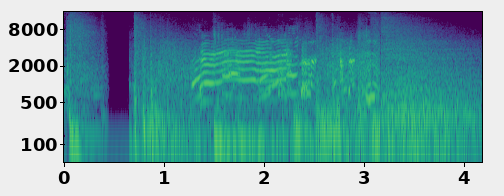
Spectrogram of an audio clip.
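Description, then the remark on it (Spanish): Fireworks bang and crackle, a sharp burst followed by a brief hush, then rapid popping mixed with high, wavering whistling tones that continue loudly to the end. “En estas fiestas, Pirotecnia Cero, Municipio de Morón, Corazón del Oeste.”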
